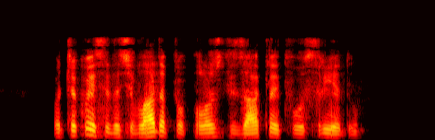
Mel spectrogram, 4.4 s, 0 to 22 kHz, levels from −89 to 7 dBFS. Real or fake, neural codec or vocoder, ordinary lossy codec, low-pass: real; none; AAC, 32 kbps; 7.2 kHz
